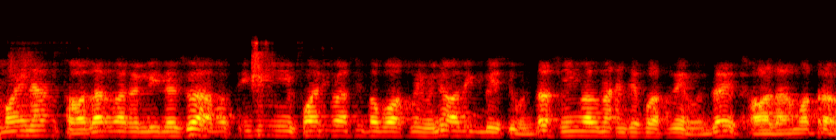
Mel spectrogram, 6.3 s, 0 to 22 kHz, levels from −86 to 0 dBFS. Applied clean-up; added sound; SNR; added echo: neural mask model DeepFilterNet 3.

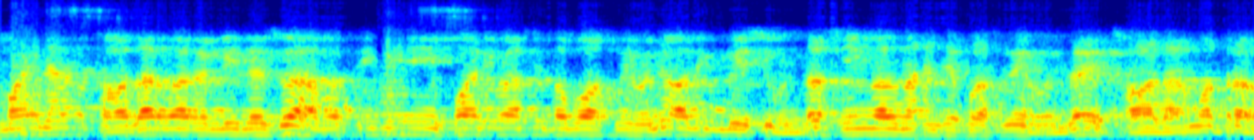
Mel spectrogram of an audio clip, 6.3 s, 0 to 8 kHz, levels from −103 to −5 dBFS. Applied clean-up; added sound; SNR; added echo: neural separator model SepFormer DNS4.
